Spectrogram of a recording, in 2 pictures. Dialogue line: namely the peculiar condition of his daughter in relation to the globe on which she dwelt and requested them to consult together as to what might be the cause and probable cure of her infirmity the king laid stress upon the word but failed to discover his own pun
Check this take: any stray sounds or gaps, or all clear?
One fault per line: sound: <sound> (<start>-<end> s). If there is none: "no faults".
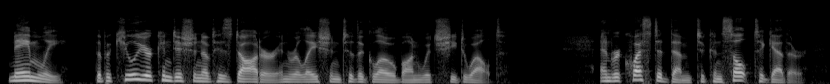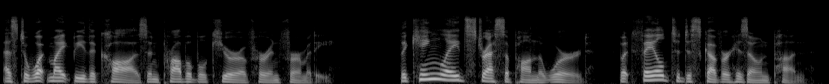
no faults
